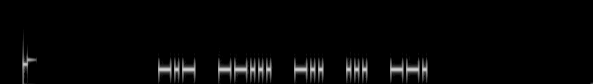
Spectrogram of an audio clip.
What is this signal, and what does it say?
Morse code, heard as a keyed tone, about 30 wpm, spaced as for 22 wpm, 700 Hz. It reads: K7DSG
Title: USA Call Signs - 2x Character Spacing - 30wpm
